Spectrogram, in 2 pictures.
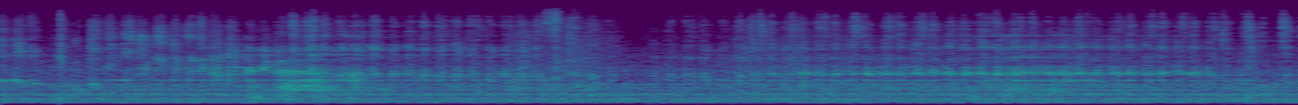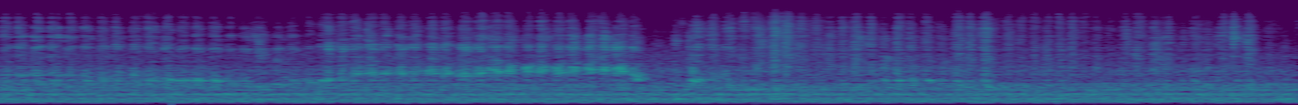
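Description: Close, continuous scrubbing and rubbing, with a brighter buzzy tone in two stretches of a few seconds each, over a steady low hum.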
